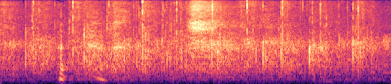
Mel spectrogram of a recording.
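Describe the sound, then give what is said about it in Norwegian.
A burst of audience applause for a man who has been singing fills the whole three seconds, dense overlapping claps at a steady moderate level, with a few faint voices and brief whoops mixed in underneath. “Jeg syns jeg kan gi en applaus at han i det hele tatt står oppreist og synger her.”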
